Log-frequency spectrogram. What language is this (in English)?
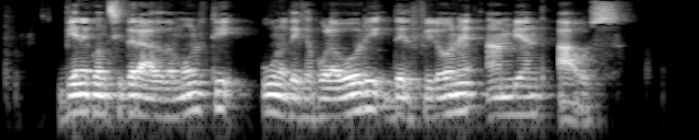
Italian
